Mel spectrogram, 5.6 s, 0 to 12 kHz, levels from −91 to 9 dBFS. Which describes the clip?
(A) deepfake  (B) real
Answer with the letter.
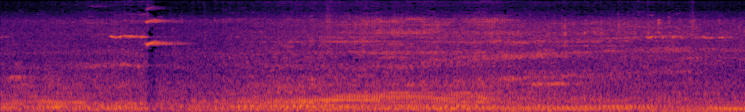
B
